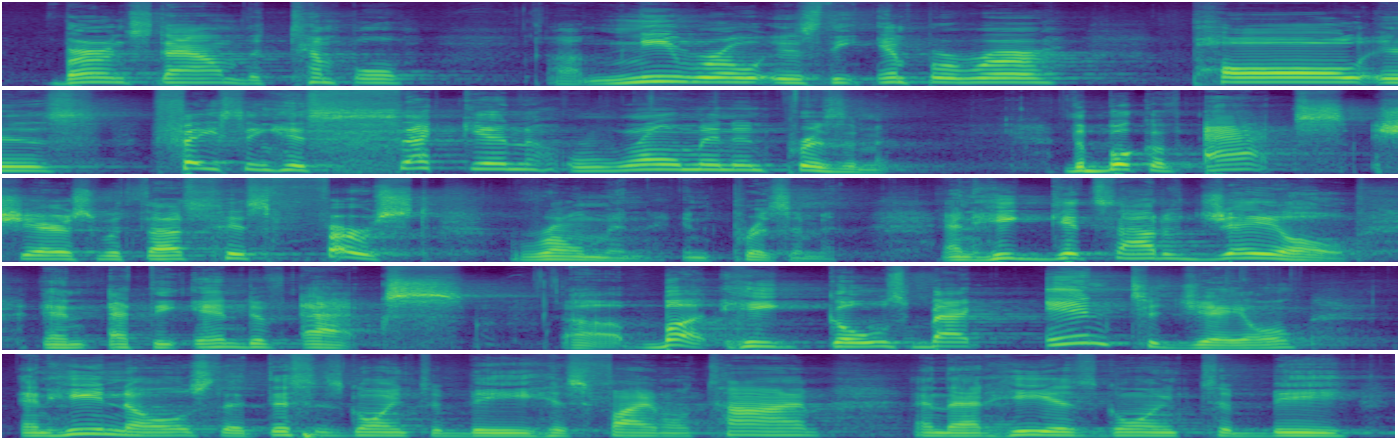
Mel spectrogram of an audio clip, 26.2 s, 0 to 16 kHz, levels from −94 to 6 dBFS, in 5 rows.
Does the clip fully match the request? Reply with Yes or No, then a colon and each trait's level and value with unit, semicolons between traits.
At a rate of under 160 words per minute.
Yes: average, 150 wpm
